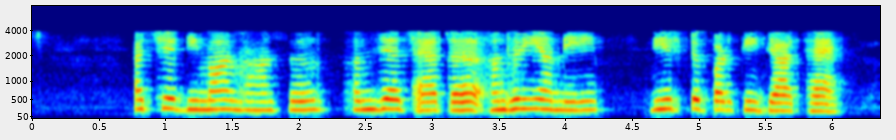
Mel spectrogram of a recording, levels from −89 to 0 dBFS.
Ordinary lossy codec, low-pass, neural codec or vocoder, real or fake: AAC, 16 kbps; 7.2 kHz; autoencoder, 22.05 kHz, a latent of 192 numbers a frame, VITS, trained on one speaker; fake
